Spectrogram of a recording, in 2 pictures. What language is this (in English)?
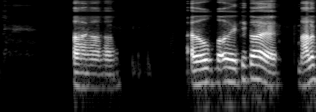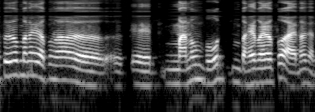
Assamese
